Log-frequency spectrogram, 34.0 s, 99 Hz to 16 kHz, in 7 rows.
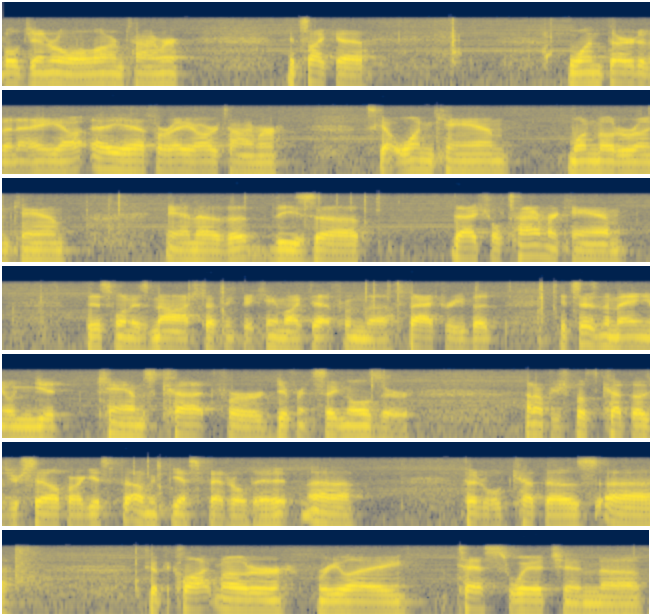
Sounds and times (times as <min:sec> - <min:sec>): Speech: 0:00.0 - 0:01.4, 0:02.1 - 0:02.8, 0:04.2 - 0:07.0, 0:07.6 - 0:10.3, 0:11.0 - 0:12.5, 0:13.1 - 0:14.4, 0:15.2 - 0:22.6, 0:23.4 - 0:27.0, 0:27.8 - 0:29.3, 0:30.2 - 0:34.0.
